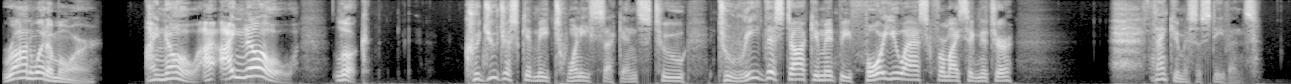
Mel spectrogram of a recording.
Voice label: ANNOYED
